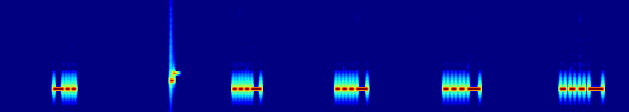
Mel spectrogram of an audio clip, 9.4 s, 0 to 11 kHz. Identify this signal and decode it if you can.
Morse code, heard as a keyed tone, about 23 wpm, spaced as for 7 wpm, 700 Hz. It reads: D VVVV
